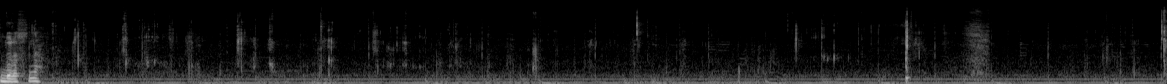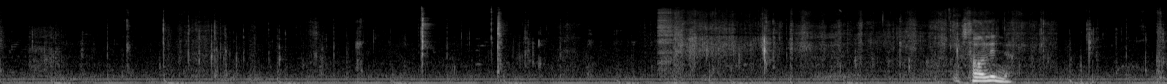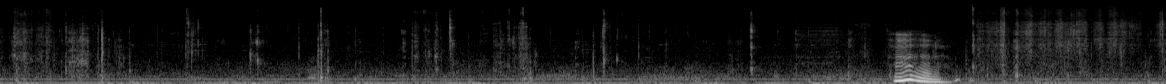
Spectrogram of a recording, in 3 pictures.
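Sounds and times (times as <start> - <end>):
steady low hum: 0.0 - 35.0
paper wrapper rustling: 13.4 - 14.9, 18.2 - 22.3, 23.2 - 24.5, 33.0 - 35.0.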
